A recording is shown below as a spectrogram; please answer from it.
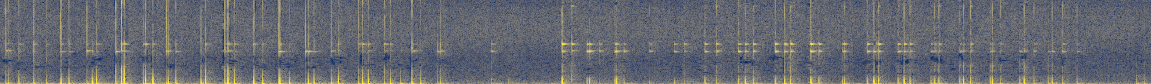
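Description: A hand-sized, clear, faceted cut-glass ornament held in the hands is tapped and scratched over its facets with long red nails. The result is a quick, irregular run of short, dry clinks and light scratches with almost no ring, over a low background hum. The clinks ease off briefly around the middle before picking up again.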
